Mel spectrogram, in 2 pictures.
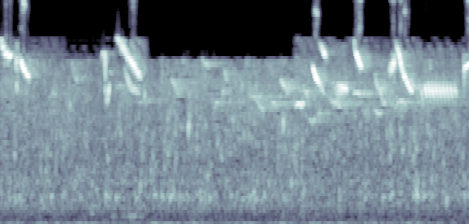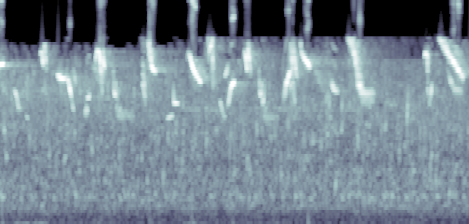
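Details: Clear-voiced, constantly singing Black-throated canary for training and prompting songbirds, over trickling water: a long, fast run of high downward-slurred whistles and chips, a sustained buzzy note midway, then dense twittering to the end.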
